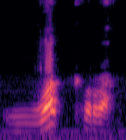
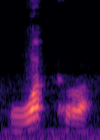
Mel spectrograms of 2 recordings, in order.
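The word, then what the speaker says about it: واقرأ: Here we are going to read it as waqra. So this alif becomes silent letter. It becomes ineffective. It becomes passive, no longer active. So we now read as wakra. We connect one with kafun sukun.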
